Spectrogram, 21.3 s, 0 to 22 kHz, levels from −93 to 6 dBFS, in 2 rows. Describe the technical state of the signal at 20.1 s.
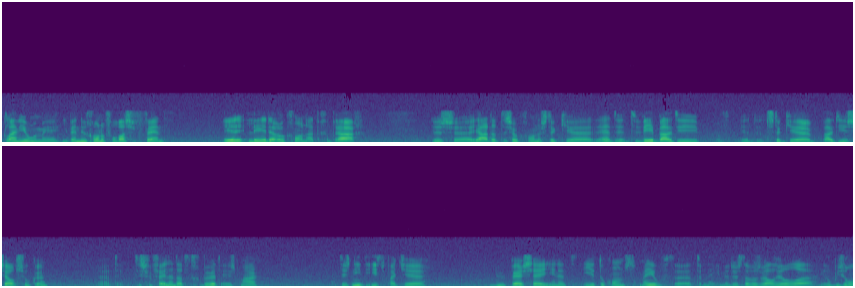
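At 20.1 s the signal is intact, with no technical fault present, only the quiet room noise sitting about 34 dB below the speech.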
